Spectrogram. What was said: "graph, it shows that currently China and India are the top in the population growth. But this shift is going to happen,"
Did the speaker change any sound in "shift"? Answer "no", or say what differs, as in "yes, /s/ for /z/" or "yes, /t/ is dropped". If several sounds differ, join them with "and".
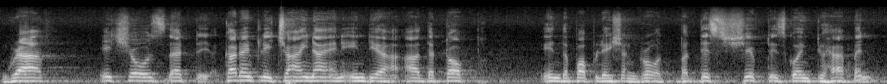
no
